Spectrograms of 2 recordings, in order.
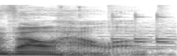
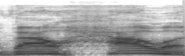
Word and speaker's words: Valhalla: It's pronounced HAL. Valhalla, not Valhalla.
